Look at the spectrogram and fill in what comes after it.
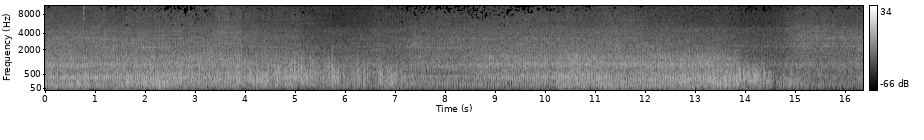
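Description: Small motorcycle engine running steadily at low speed over a rough, stony road, mixed with road and wind noise. It eases off briefly about a third of the way in and again near the end.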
